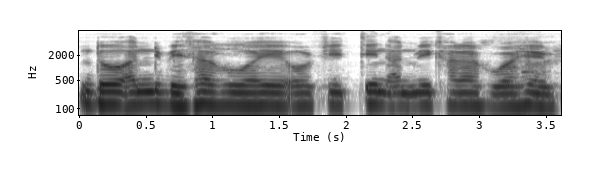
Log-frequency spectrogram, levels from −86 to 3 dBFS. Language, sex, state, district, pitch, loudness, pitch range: Hindi, male, Arunachal Pradesh, Papum Pare, 125 Hz, -17 LUFS, 120-130 Hz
